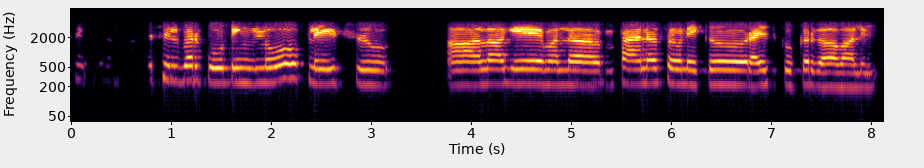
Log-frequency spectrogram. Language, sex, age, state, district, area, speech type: Telugu, female, 30-45, Telangana, Jangaon, rural, conversation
